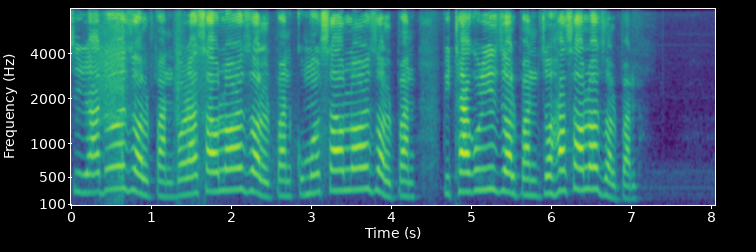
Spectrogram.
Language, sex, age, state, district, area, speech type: Assamese, female, 30-45, Assam, Majuli, urban, spontaneous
